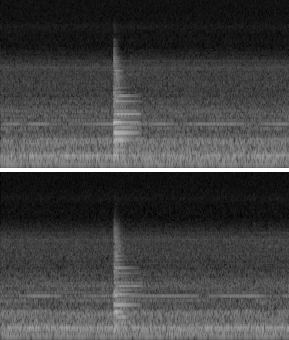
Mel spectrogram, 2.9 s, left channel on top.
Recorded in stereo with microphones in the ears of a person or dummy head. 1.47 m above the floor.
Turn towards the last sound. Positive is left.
turn(degrees=60)  # may be behind; listen again after turning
